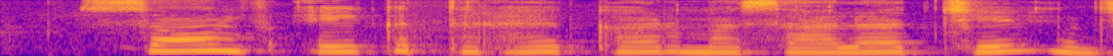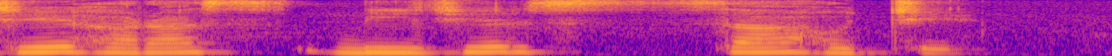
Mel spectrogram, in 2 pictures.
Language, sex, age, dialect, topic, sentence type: Magahi, female, 18-24, Northeastern/Surjapuri, agriculture, statement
